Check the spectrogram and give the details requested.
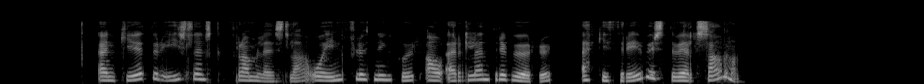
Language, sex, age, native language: Icelandic, female, 60-69, Icelandic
